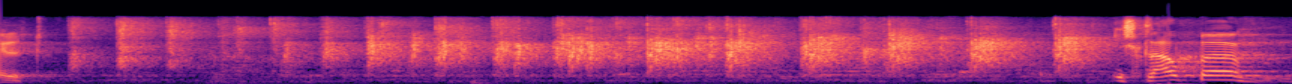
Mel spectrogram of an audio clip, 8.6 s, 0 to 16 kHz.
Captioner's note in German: Beifall bei der CDU und dem BÜNDNIS 90/DIE GRÜNEN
